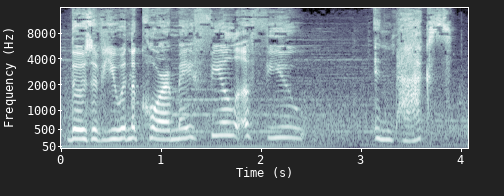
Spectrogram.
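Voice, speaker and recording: An actress playing a proud, stern young diviner in command in a video game, speaking formally and imperiously. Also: female voice, high voice, slow pace, background noise. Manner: formal, imperious, crisp wording. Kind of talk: dramatic video game voice acting.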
